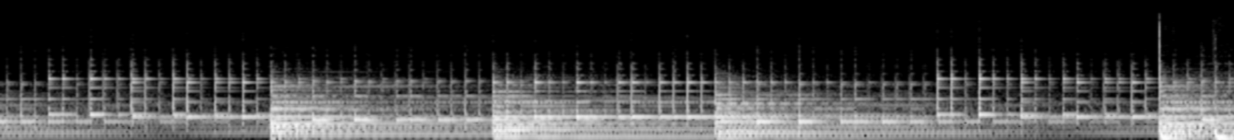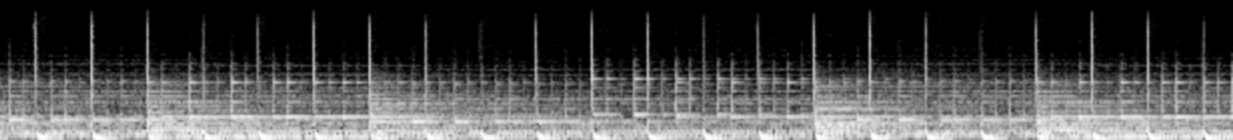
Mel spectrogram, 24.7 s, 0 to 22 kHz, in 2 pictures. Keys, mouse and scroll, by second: 0.6 shift+click, 1.3 shift+click, 2.0 shift+click, 5.9-6.6 scroll down 1, 13.4 double click, 18.5-19.4 scroll up 1.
